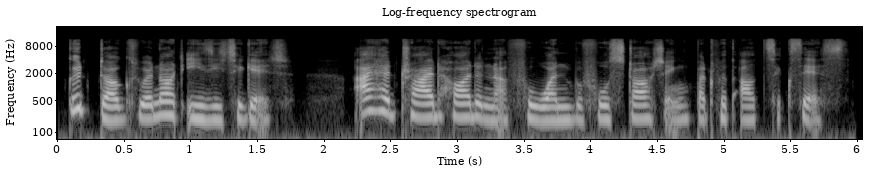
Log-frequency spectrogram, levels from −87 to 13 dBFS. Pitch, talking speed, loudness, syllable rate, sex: 205 Hz, 190 wpm, -21 LUFS, 5.3 syllables/s, female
